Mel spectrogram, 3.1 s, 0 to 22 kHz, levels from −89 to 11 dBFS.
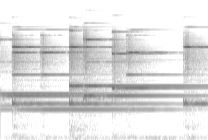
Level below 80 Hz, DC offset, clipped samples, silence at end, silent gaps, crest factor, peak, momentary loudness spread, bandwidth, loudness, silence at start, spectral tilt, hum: -82 dBFS; under 0.1%; under 0.1%; 0 s; none; 16 dB; -20 dBFS; 8 LU; 16.5 kHz; -32 LUFS; 0 s; 5.5 dB/octave; none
